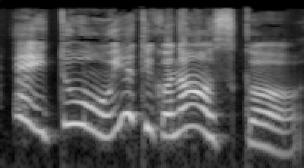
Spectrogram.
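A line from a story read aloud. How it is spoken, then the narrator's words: Shrieking little girl. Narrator (Italian): strillò la bambina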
